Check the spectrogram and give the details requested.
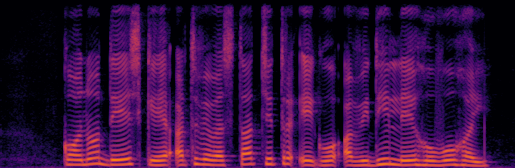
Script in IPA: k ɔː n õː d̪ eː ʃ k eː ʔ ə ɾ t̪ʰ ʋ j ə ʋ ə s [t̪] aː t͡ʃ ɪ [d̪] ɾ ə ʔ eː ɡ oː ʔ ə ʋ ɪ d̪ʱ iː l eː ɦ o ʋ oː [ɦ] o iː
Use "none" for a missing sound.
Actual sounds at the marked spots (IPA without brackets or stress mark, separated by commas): t̪ʰ, t̪, ɦ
